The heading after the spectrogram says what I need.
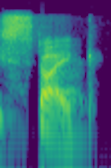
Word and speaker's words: Stoic: The Daily Stoic, DAILY space STOIC by Ryan Holiday. The Daily Stoics. Stoic. STOIKE. No, STOIC. Okay. CE is there, but the pronunciation is stoic.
